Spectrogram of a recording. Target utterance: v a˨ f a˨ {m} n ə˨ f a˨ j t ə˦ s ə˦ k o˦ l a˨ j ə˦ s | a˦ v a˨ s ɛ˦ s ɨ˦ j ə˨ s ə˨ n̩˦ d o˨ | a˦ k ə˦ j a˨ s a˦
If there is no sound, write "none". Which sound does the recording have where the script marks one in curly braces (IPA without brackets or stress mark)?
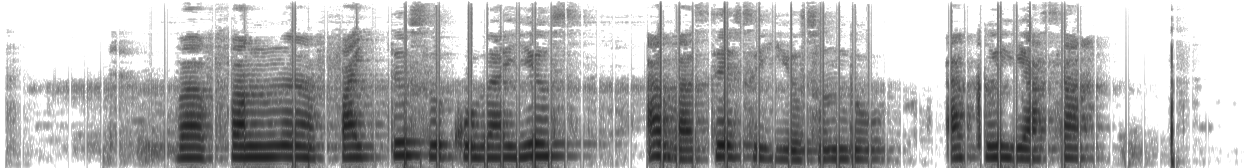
ŋ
